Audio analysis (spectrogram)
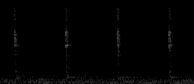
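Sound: clock ticking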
